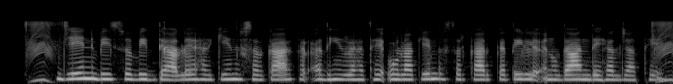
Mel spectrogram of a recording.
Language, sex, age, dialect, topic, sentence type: Chhattisgarhi, female, 18-24, Northern/Bhandar, banking, statement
